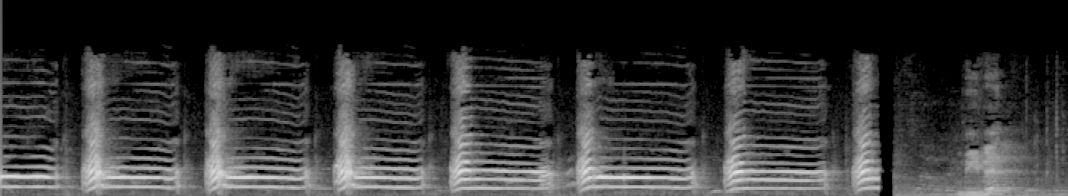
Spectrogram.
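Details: Puppy giving a series of seven high, drawn-out howling yelps about once a second, each starting with a sharp rise then holding a steady wavering tone, followed by a brief rustle at the end.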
